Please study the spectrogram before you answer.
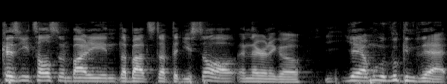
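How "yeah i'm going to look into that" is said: put-on 13-year-old teenage kid voice. Speaker imitating someone's reply when told about something, 13-year-old inner-city kid voice. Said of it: "that's an impression of a 13-year-old inner-city youth".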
